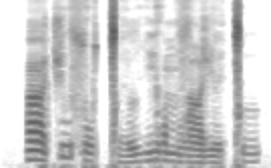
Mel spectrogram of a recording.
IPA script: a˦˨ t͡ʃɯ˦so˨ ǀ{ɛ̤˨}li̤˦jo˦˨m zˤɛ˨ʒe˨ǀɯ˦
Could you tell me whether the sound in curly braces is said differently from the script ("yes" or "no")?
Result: no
